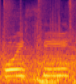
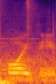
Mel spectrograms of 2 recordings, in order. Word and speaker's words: Boise: say boise locals say boise other people say a boise so if you want to look like a tourist definitely say it with a z but otherwise it's pronounced with an s boise idaho is so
